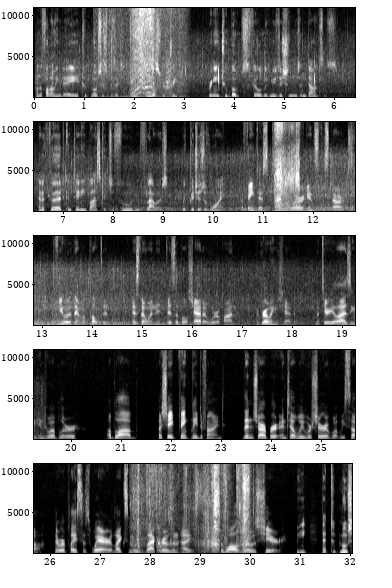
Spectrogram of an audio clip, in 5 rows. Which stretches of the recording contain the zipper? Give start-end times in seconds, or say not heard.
1.1-3.1, 11.2-11.8, 27.6-30.1.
